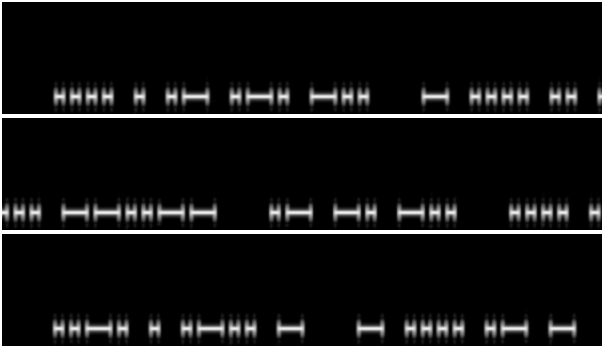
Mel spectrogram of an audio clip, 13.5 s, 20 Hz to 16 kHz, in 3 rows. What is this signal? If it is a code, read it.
Morse code, heard as a keyed tone, about 20 wpm, 600 Hz. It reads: HEARD THIS, AND HE FELT THAT
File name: cw-books / winnie-the-pooh / winnie-20wpm-page-0035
